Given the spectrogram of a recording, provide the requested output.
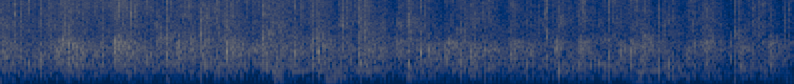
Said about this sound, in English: So please, big round of applause for our wonderful panel.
